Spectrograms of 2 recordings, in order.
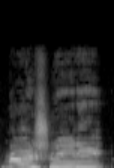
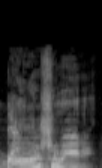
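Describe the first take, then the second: First: It is said in an old man voice. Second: It is said in an old lady voice.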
